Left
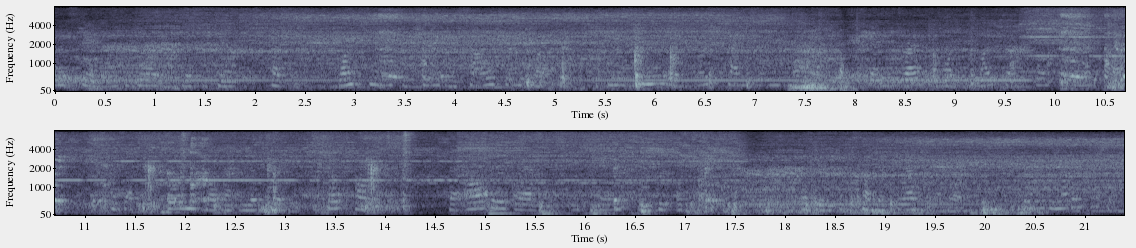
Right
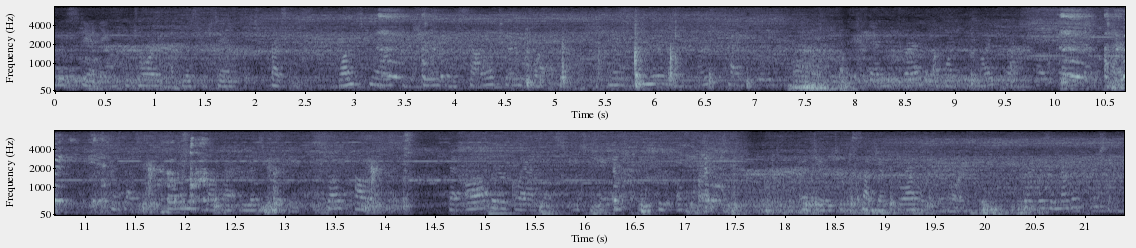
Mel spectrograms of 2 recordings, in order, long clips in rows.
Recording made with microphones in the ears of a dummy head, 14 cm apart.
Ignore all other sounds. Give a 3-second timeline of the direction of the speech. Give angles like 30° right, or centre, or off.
30° right, 20° right, centre, centre, 30° right, 30° right, 30° right.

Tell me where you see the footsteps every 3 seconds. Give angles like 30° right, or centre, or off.
off, 50° right, 10° left, 60° left, 50° left, 10° left, 40° right.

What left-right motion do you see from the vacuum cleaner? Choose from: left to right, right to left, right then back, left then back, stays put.
stays put.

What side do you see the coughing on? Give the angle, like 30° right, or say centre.
30° right.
